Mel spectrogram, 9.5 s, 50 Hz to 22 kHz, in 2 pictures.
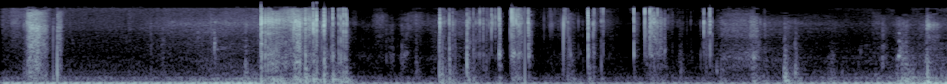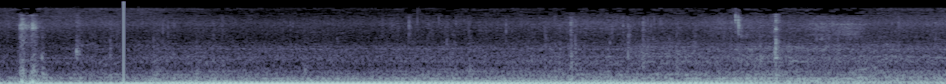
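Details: Mitsubishi 3000GT with a weird noise. Deep engine rumble that swells as revs climb, with scattered odd clicks and crackles early on; source can't be pinned down; unidentified engine noise.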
